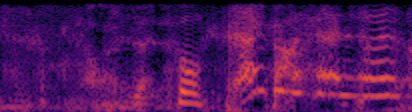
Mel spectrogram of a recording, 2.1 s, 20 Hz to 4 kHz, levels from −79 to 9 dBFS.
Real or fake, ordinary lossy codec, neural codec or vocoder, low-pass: fake; none; codec, 24 kHz, 1.5 kbps, HILCodec; 3.6 kHz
